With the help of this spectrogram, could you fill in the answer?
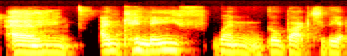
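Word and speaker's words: Kilclief: a place that's called khalif it's actually spelled k i l c l i e f the c is silent just to make things easy um and khalif when go back to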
